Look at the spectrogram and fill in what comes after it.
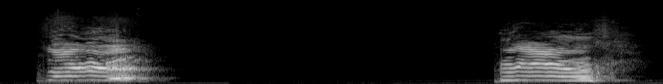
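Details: Pair of throaty, harmonic groans from a wild Bactrian camel, each about one and a half seconds with a rasping finish, separated by a long silent pause.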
